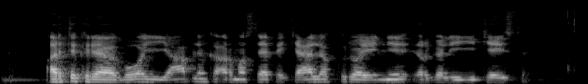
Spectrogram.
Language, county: Lithuanian, Telšiai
